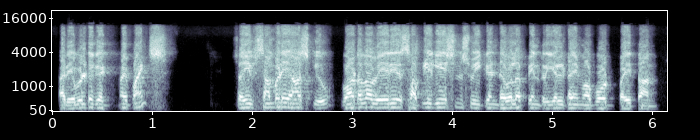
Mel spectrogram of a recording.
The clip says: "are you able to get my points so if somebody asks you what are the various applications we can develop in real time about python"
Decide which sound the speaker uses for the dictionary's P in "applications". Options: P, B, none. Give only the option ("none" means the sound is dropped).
B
